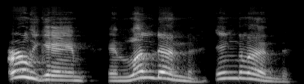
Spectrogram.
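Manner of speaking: a self-conscious attempt at a British accent on the London game. Host announcing the London game in a mock British accent. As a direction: slip into a put-on British accent, slowed down. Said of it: "that's my best accent".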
